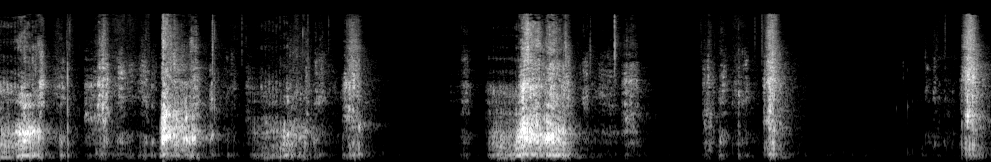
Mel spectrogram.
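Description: A Staffordshire bull terrier gives harsh, rumbling growls broken by sharp barks in uneven bursts.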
